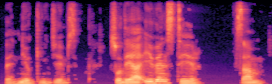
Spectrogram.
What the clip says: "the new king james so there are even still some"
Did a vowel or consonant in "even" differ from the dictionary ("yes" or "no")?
no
